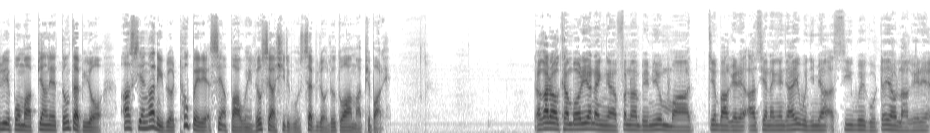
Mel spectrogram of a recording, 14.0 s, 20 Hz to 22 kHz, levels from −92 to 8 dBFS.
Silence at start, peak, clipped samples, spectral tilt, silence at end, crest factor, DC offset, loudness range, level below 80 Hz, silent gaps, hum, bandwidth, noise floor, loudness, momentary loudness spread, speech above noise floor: 0 s; -4 dBFS; under 0.1%; -6 dB/octave; 0 s; 22 dB; under 0.1%; 6 LU; -60 dBFS; none; none; 15 kHz; -70 dBFS; -26 LUFS; 9 LU; 44 dB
